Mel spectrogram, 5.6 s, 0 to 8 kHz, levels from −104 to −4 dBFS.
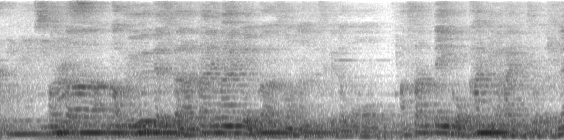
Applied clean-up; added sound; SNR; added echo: none; none; none; reverberation time 1.2 s.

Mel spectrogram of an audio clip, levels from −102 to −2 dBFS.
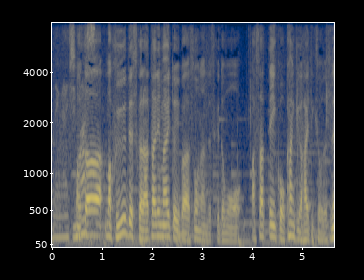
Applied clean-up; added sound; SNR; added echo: none; none; none; none.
